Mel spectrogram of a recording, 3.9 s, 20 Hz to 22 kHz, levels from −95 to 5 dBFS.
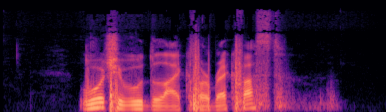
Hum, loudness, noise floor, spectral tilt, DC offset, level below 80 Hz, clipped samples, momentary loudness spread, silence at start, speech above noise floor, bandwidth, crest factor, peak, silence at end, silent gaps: none; -18 LUFS; -68 dBFS; -6 dB/octave; under 0.1%; -42 dBFS; under 0.1%; 13 LU; 0.8 s; 51 dB; 16 kHz; 18 dB; -2 dBFS; 0.55 s; none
